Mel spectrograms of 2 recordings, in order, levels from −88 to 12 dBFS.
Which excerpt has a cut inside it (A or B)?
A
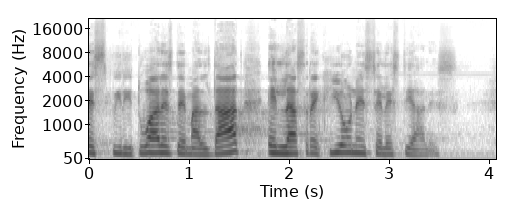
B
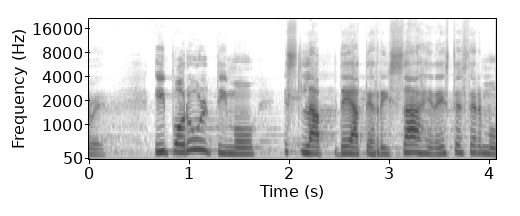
B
